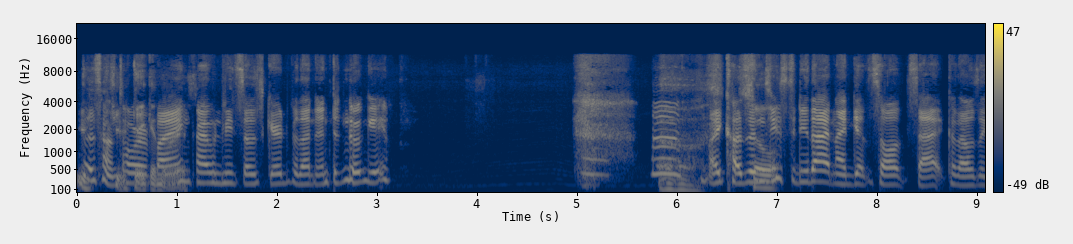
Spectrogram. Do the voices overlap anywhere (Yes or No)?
Yes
